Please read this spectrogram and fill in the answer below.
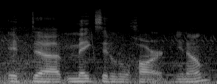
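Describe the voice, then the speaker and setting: A man's voice: medium pitch, little pitch movement, a little fast, creaky. A man co-hosting a game livestream in casual chat, rambling and restarting his sentences. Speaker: livestream co-host. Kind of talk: casual chat over gameplay. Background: game music.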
